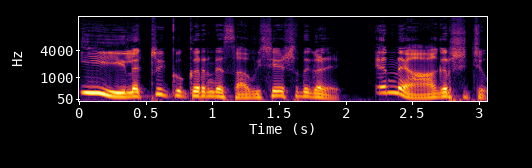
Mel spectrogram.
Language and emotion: Malayalam, surprised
